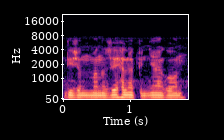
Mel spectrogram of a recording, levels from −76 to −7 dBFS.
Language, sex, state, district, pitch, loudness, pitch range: Chakma, male, Tripura, West Tripura, 105 Hz, -18 LUFS, 105-110 Hz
